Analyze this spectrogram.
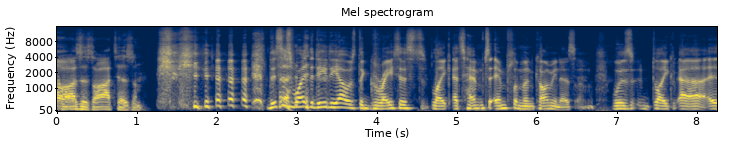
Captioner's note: laughs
